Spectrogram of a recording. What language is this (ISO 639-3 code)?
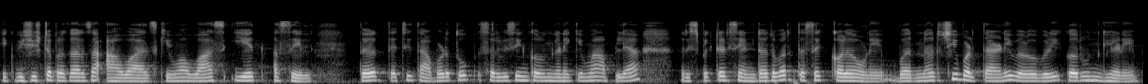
mar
